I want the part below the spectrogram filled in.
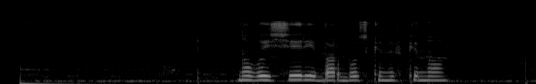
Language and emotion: Russian, neutral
